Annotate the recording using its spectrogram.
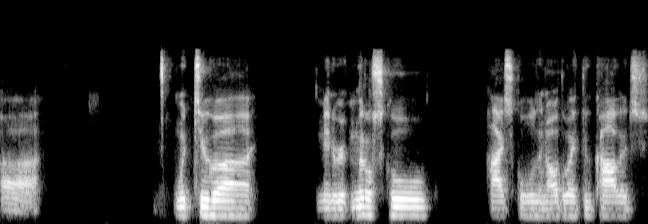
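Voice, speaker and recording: With an American accent, a man speaks at a moderate pace in a fairly low pitch and a monotone, flat intonation. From Alabama, near Birmingham. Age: 20s. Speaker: firefighter, former college baseball player. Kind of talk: podcast interview. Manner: casual, with many fillers.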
